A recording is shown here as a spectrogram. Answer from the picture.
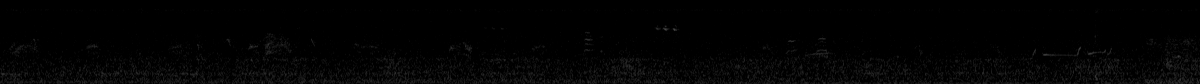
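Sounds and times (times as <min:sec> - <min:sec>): faint bird calls: 0:00.0 - 0:06.9, 0:07.5 - 0:08.5, 0:10.0 - 0:12.0.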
